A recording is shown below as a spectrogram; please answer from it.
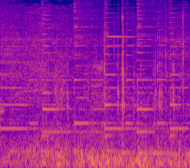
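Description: Background music: a run of sustained notes, several starting together every fraction of a second, over a steady low rumble.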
